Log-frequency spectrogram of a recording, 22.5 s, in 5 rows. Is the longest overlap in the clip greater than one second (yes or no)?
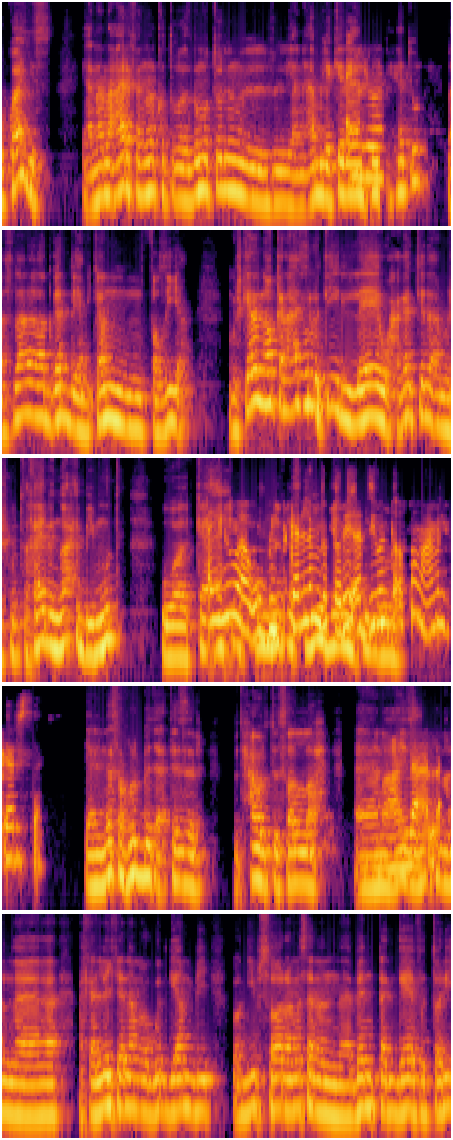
yes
